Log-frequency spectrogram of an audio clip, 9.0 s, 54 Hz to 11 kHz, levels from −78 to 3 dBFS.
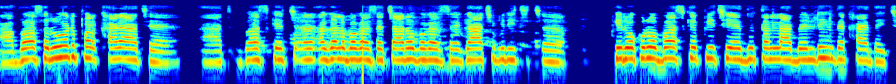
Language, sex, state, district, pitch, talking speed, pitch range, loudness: Maithili, female, Bihar, Samastipur, 255 Hz, 185 wpm, 240-265 Hz, -15 LUFS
